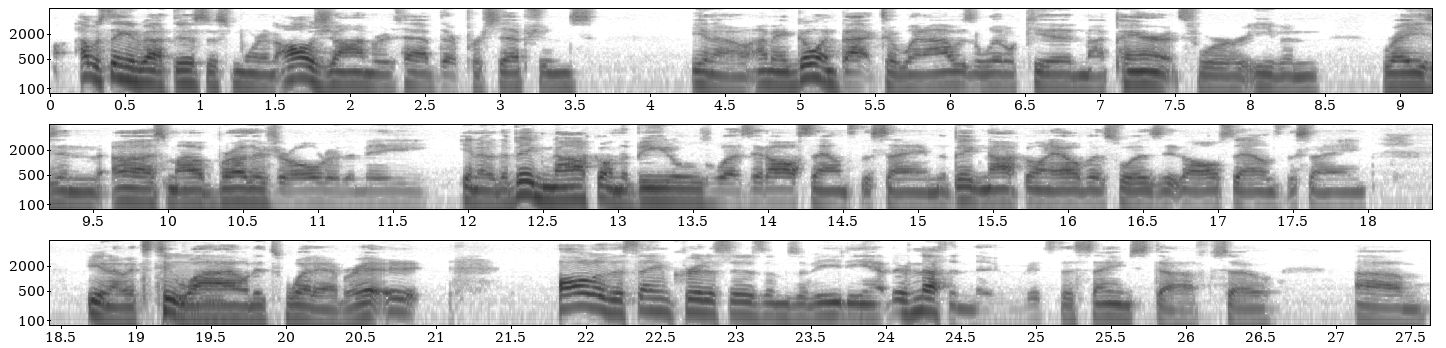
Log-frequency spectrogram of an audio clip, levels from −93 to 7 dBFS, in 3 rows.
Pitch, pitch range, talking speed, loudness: 115 Hz, 110-130 Hz, 190 wpm, -26 LUFS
